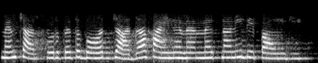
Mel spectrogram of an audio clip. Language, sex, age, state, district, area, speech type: Hindi, female, 18-30, Madhya Pradesh, Betul, rural, conversation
